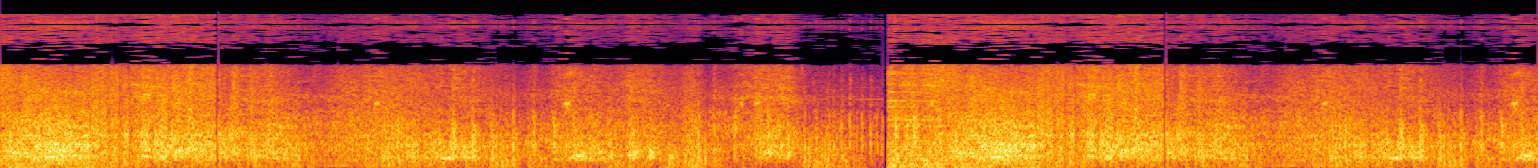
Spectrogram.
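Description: Railway cars rolling directly over the track from just beneath the train: a loud, dense rumble and clatter of steel wheels on the rails. The sound breaks off abruptly about two-thirds of the way through and starts again at full loudness.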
